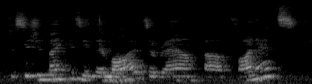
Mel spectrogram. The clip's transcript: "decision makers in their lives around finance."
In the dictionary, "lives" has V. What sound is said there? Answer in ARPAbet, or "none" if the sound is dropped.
V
